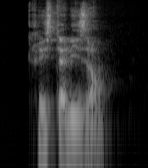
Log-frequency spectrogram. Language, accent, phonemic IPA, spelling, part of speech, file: French, France, /kʁis.ta.li.zɑ̃/, cristallisant, verb, LL-Q150 (fra)-cristallisant.wav
- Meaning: present participle of cristalliser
